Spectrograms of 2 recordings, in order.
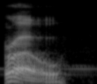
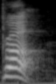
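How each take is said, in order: First: The word ends in a long 'oh' vowel. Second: The word ends in a short 'uh' vowel. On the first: The speaker is fond of the person addressed. "It's the hard O means if you say bro, you have to like that person" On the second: The speaker reacts to being wronged. "Bruh is a reaction to being like you did something"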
